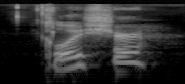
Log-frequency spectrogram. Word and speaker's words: Gloucester: Gloucester? – Gloucester.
